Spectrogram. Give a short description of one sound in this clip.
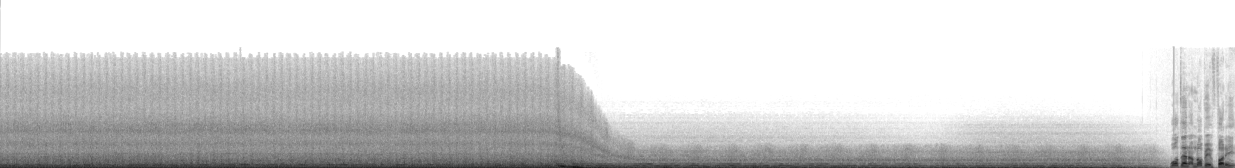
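Electric fans hum steadily.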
